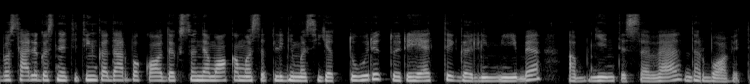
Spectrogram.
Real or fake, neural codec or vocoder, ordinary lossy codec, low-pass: real; none; MP3, 48 kbps; 10.8 kHz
